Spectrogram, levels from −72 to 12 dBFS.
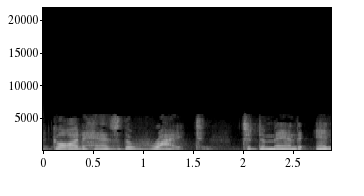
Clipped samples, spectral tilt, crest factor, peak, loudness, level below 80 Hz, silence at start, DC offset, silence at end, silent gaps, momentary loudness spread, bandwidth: under 0.1%; -9 dB/octave; 18 dB; -4 dBFS; -22 LUFS; -64 dBFS; 0 s; under 0.1%; 0 s; none; 13 LU; 6 kHz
